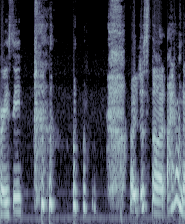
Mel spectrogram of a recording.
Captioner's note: laughs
